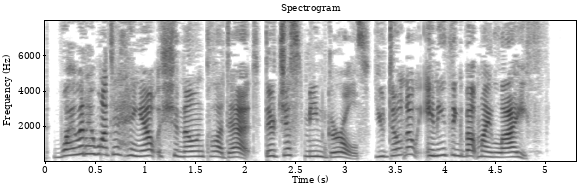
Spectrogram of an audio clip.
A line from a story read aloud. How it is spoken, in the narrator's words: shouted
